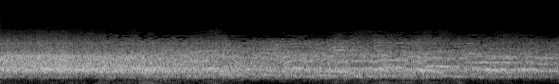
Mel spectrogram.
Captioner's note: crowd chanting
